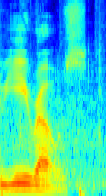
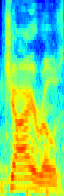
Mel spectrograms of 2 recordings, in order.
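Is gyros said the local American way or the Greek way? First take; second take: Greek; American. First: Gyros is said the Greek way. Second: Gyros is said the local American way. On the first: This is how Greek speakers say it. "a real Greek will tell you gyros" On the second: This is how people here say it. "Y'all say gyros down here"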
